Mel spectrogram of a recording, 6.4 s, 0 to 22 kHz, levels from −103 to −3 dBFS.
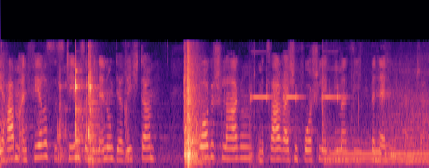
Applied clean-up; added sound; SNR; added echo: none; Microwave oven; -4 dB; none.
